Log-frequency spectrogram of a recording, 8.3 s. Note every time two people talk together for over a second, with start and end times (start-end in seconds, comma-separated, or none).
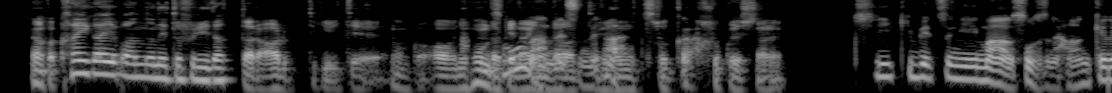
3.5-5.4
